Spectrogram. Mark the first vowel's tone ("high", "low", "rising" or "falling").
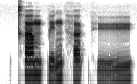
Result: high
